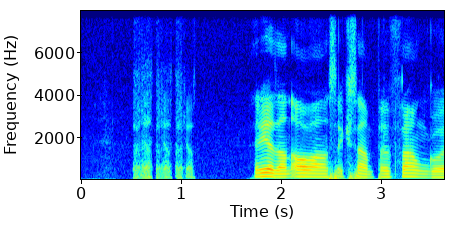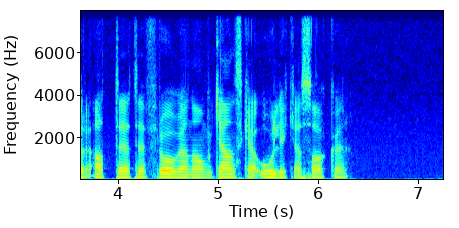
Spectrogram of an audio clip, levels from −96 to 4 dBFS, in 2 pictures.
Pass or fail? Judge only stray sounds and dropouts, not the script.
fail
